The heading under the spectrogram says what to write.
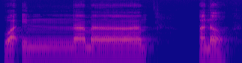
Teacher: یہ چھوٹی مد ہے، اس کو ہم نے 3 الف کی مقدار کھینچ کر پڑھنا ہے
